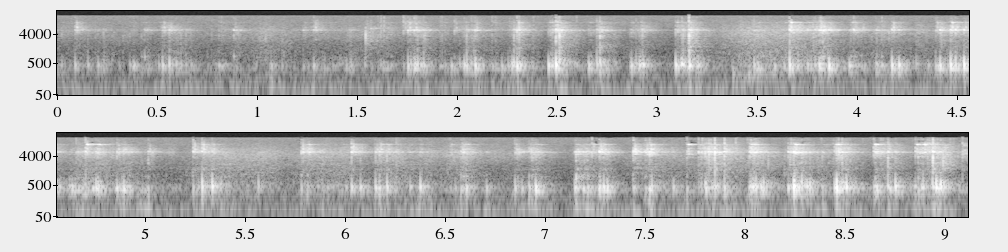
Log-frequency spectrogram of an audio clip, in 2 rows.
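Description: Long acrylic nails tap and scratch the rim and sides of a small glass candle jar full of white wax with a metal lid. The result is a rapid, steady run of light, sharp clicks with a ringing glassy tone around 450 Hz, a bright high shimmer over each tap, and soft scratching between them.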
